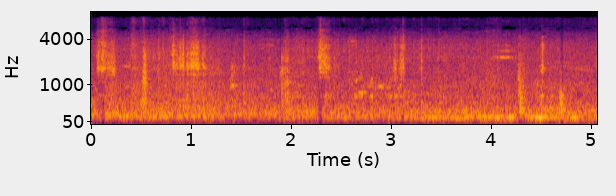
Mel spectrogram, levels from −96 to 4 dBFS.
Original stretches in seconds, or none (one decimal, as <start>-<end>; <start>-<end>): 0.0-1.7; 3.9-5.1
